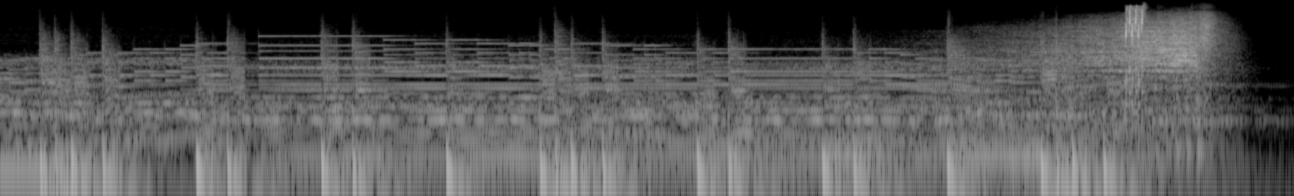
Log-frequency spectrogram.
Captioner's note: pip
